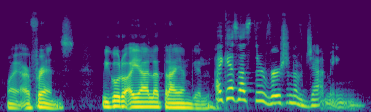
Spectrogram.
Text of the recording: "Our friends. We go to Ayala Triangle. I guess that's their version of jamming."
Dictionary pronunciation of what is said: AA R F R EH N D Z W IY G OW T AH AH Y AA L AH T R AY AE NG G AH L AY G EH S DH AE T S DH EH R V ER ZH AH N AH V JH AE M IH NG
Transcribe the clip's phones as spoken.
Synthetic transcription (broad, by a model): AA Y F R EH N D S W IY G OW T AH AH Y AA L AH T R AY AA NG G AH L AY G EH S DH AE T S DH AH R V ER SH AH N AH V JH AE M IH NG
